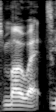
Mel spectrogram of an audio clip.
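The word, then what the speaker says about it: Moët: It's like it's like Moe is meant to be pronounced Moet. – Yeah. You just but you sound like a fool if you call it Moet.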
